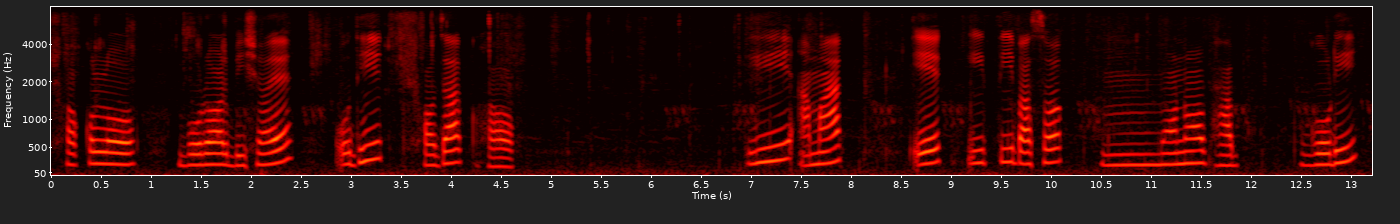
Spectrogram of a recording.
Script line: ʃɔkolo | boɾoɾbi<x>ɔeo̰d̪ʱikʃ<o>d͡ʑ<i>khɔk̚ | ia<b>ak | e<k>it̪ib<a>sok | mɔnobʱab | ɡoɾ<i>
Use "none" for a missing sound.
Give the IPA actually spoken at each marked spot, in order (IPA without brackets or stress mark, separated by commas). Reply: ʃ, ɔ, a, m, k, a, i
